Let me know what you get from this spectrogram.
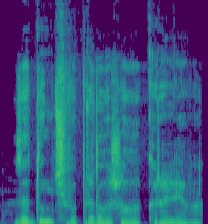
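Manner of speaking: plain reading voice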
